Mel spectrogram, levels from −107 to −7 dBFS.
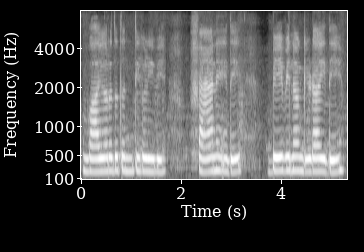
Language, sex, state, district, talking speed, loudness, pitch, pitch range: Kannada, female, Karnataka, Bidar, 90 wpm, -13 LUFS, 230 Hz, 225-240 Hz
